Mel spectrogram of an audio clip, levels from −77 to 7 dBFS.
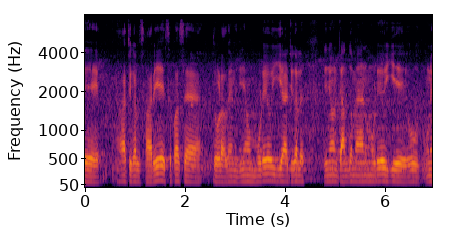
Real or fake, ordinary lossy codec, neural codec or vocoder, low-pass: real; none; none; 7.2 kHz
